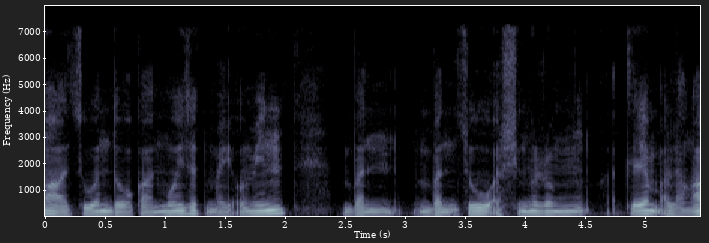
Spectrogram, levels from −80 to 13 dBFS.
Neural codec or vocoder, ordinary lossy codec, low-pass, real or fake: vocoder, 44.1 kHz, 128 mel bands, Pupu-Vocoder; MP3, 64 kbps; 7.2 kHz; fake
